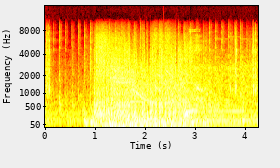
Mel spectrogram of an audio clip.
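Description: Sustained gunfire and explosive bursts from the N64 game Goldeneye 007 on a train level, a dense continuous roar of shots at moderate level with faint talk underneath.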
